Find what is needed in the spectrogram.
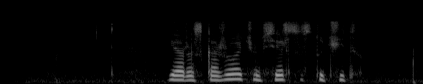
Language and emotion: Russian, neutral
